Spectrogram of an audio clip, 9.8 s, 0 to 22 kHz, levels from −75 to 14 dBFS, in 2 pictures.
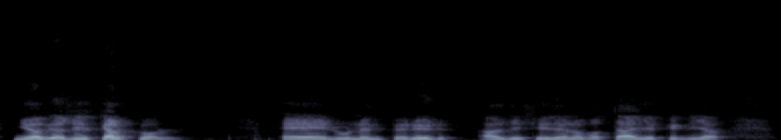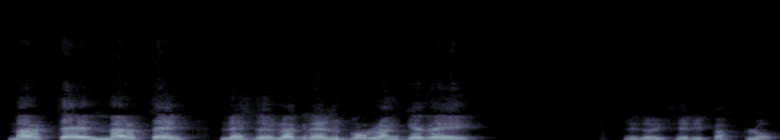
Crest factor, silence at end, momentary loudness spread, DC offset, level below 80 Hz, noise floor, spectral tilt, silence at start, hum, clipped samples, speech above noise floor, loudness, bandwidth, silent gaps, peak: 18 dB; 0.05 s; 13 LU; under 0.1%; -74 dBFS; -75 dBFS; -7 dB/octave; 0.1 s; none; under 0.1%; 53 dB; -23 LUFS; 9.2 kHz; none; -4 dBFS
